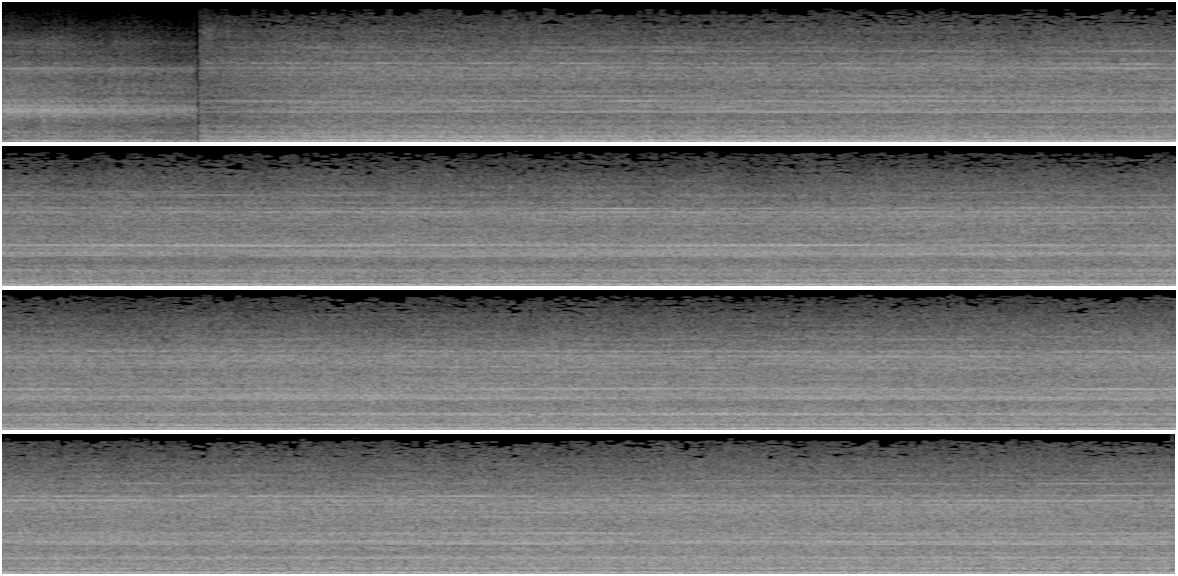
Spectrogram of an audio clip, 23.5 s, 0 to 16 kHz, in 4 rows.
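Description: PZL I-22 Iryda M-93M twin-engine jet trainer's engines running at low ground power: a loud, steady jet whine with several high, steady tones.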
